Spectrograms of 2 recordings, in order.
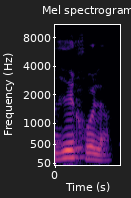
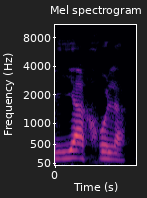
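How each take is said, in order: First: The first vowel is an e sound. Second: The first vowel is an a sound. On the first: The speaker calls it right. "Donc, c'est Yechola" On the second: The speaker calls it wrong. "On peut pas dire Yachol, Yachola"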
